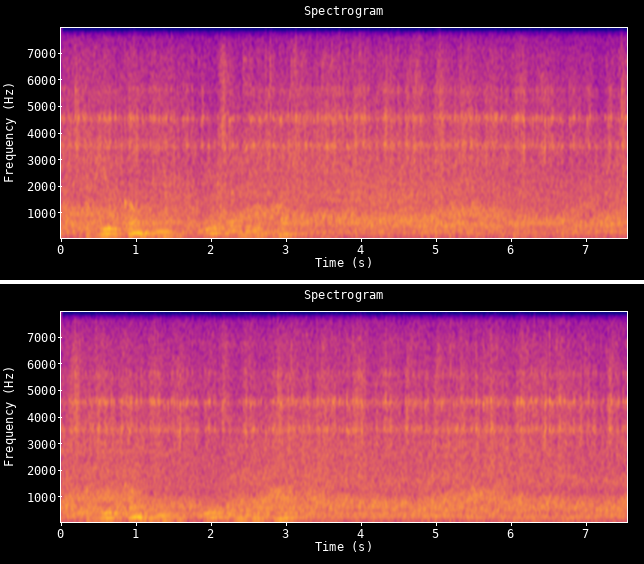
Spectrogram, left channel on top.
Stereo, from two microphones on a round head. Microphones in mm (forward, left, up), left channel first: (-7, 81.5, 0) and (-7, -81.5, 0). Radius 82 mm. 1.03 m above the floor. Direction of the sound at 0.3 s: 65° left (ahead or behind).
